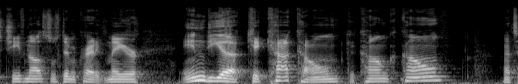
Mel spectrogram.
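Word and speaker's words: Kincannon: With paying an outside firm to locate and hire the city's next police chief, Knoxville's Democratic Mayor India Kikakon, that's how you pronounce it, that's the English translation, and her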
